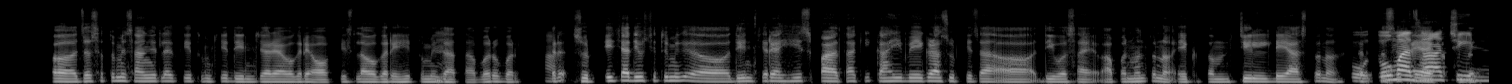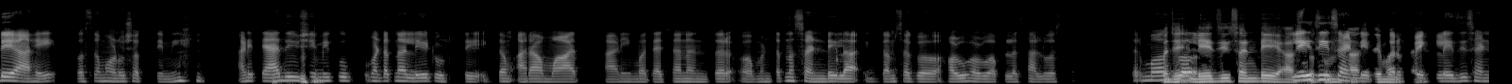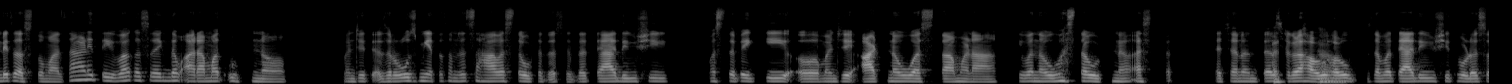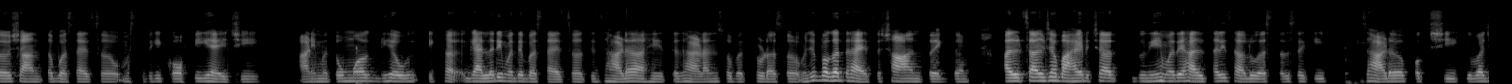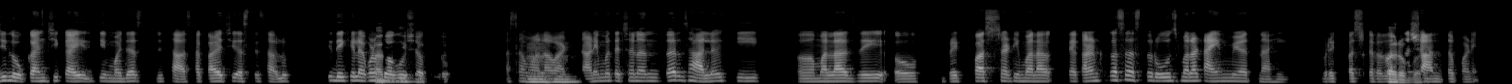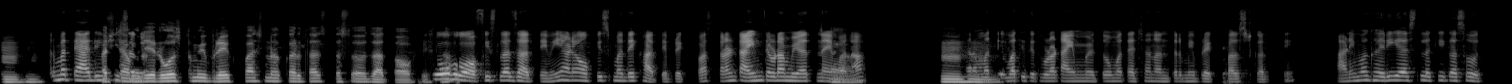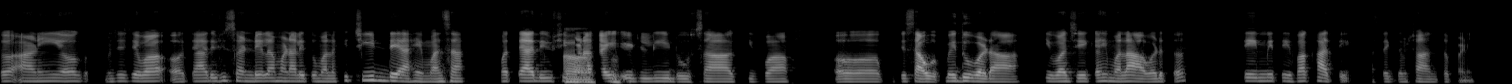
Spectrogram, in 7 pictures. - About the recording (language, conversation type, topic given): Marathi, podcast, सकाळी उठल्यावर तुम्ही सर्वात आधी काय करता?
- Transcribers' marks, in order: chuckle; tapping; other background noise; in English: "लेझी"; in English: "लेझी"; in English: "लेझी"; laughing while speaking: "किंवा नऊ"; laughing while speaking: "माझा"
